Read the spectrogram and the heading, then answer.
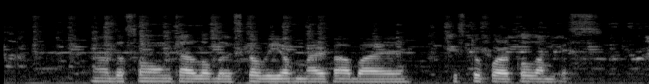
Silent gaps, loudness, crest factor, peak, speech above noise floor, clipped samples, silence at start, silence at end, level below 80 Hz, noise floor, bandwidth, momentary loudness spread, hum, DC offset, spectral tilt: none; -24 LUFS; 16 dB; -8 dBFS; 21 dB; under 0.1%; 0.05 s; 0 s; -52 dBFS; -45 dBFS; 11.5 kHz; 20 LU; none; under 0.1%; -6.5 dB/octave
